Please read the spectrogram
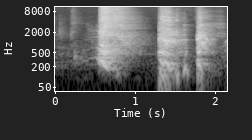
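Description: Three loud sneezes in quick succession, the first a longer explosive burst that trails off, then two shorter sharp ones about half a second apart, with no talking.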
